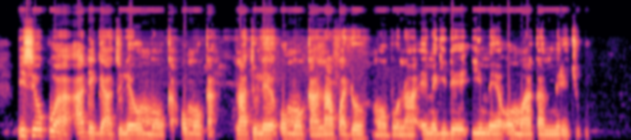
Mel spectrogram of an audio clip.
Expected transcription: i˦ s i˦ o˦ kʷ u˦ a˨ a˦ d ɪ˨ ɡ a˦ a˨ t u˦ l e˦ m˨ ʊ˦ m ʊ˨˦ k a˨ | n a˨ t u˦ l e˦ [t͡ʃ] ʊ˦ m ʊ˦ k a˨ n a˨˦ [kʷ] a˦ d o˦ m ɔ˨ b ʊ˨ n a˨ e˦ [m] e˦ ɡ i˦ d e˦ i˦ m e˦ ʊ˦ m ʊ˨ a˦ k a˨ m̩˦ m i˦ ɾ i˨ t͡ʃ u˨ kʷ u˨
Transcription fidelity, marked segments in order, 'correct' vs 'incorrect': incorrect: none, correct, correct

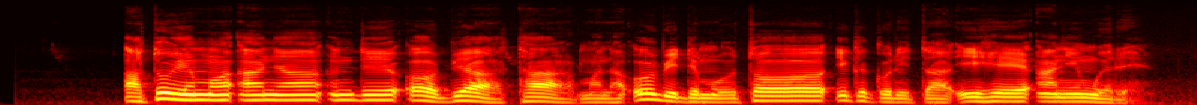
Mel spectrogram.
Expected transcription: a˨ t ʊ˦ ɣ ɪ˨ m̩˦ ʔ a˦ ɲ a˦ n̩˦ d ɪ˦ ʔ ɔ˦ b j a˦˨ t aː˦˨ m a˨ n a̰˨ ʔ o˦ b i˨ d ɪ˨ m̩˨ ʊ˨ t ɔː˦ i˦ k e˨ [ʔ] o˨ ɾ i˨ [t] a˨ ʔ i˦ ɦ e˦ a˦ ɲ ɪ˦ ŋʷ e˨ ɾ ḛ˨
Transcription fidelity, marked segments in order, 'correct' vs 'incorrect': incorrect: k, correct

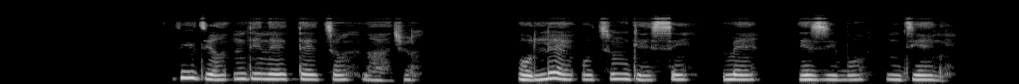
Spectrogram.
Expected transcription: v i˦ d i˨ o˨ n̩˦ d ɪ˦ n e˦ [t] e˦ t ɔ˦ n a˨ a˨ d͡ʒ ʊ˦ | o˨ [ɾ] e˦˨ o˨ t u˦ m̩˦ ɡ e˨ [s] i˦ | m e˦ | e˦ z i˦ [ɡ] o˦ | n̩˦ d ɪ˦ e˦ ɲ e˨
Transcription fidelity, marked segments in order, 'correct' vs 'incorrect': correct, incorrect: l, correct, incorrect: ɡ͡b

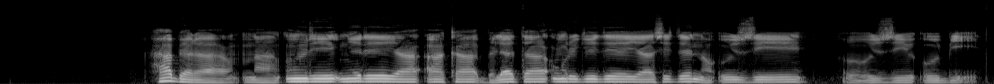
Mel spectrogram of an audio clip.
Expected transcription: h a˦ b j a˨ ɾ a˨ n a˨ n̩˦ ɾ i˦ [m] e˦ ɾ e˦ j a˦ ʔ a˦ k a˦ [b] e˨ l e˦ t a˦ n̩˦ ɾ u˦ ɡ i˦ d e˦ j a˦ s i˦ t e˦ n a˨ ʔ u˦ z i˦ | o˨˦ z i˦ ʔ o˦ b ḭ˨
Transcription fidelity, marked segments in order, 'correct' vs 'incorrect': incorrect: ɲ, correct

